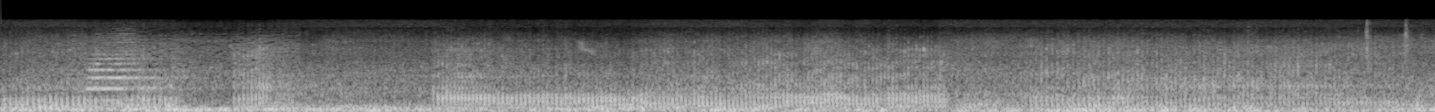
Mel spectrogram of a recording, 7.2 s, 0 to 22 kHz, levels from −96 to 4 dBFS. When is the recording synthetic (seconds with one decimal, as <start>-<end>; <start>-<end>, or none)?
none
